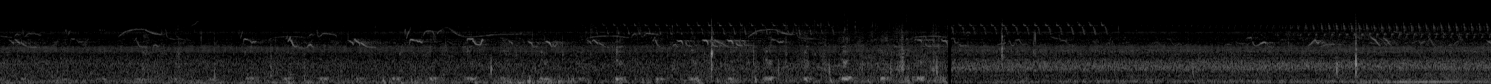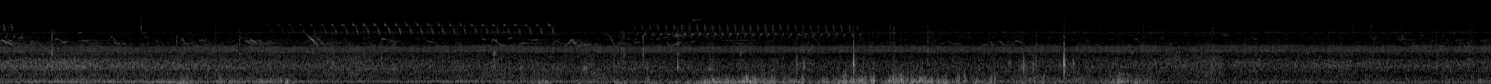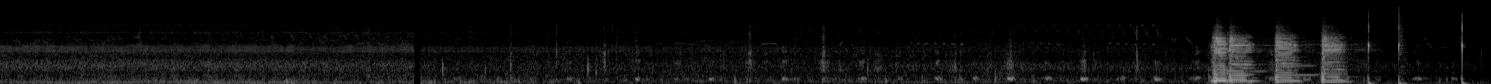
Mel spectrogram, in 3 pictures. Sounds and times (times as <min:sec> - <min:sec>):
Clip-clop: 0:00.0 - 0:41.9.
